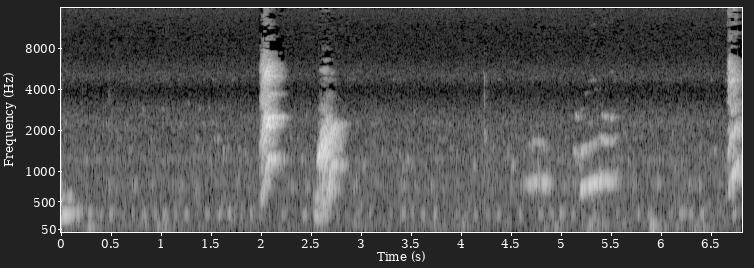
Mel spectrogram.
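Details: Talking parrot saying "mitthu guddu": two loud harsh bursts near two seconds, then quieter voiced, word-like tones with a rising and falling pitch, ending in another harsh burst, over a faint steady background hum.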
